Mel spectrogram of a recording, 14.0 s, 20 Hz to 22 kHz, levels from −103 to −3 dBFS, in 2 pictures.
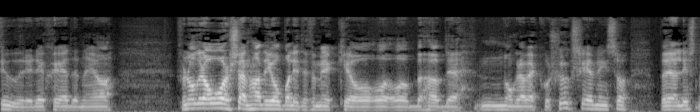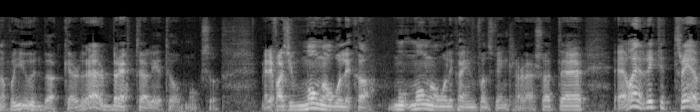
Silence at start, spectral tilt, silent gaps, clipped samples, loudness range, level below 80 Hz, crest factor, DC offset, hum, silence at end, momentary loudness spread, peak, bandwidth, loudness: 0 s; -5.5 dB/octave; none; under 0.1%; 7 LU; -58 dBFS; 22 dB; under 0.1%; none; 0 s; 15 LU; -8 dBFS; 11.5 kHz; -29 LUFS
